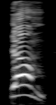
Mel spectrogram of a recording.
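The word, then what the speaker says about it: dumb: ओ एम बी वूम बी यू एम बी डम बी को काट दो है ना बी को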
